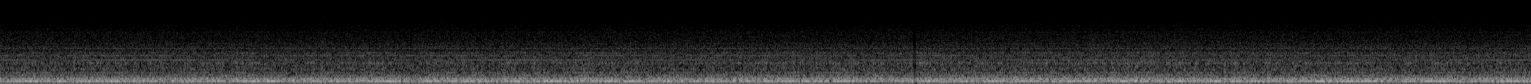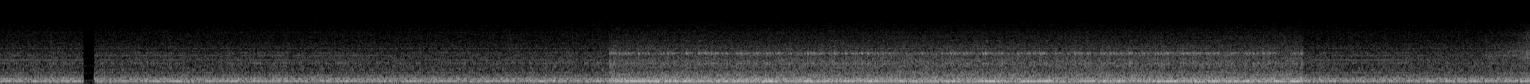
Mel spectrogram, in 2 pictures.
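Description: A steady low hum made of several held tones. It cuts out for a moment about sixteen seconds in, and is louder for several seconds near the end.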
